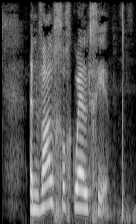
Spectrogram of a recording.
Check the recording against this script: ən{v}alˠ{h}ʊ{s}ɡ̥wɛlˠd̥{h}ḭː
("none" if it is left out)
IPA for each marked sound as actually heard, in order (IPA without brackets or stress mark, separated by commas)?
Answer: v, χ, χ, χ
